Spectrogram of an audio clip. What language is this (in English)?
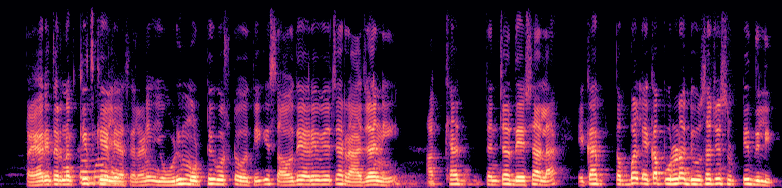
Marathi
